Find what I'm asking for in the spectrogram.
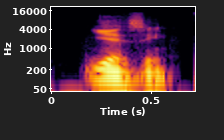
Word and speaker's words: Jesi: You're from a little town called, I don't want to mispronounce it now, Jesi? – Jesi.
